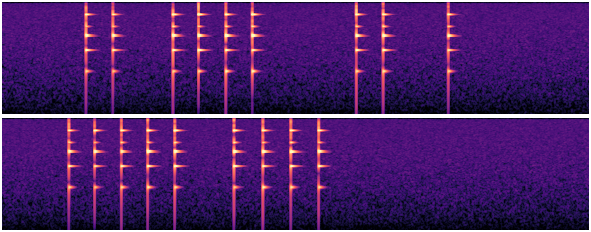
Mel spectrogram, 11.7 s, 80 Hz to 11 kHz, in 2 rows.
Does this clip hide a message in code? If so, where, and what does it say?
Yes: tap code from 0.8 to 9.2 s, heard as taps on glass, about 4 knocks a second. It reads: IF Y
